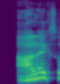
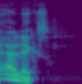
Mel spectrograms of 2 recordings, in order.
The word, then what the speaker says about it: Alex: Alex oder Alex? Ja, das ist also eigentlich amerikanische, also englische Aussprache tatsächlich.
